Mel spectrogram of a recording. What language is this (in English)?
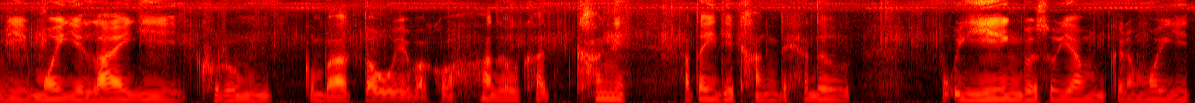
Manipuri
